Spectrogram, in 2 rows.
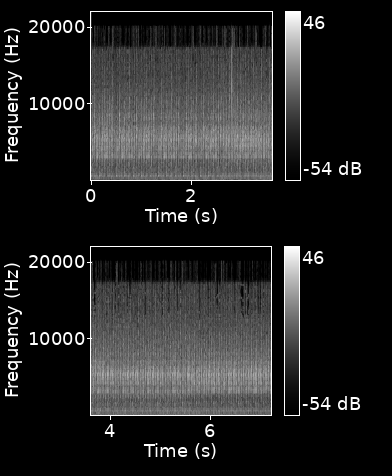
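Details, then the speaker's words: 2003 Volvo XC90 D5 diesel at idle, running on four cylinders: uneven lumpy idle with regular stumble about twice a second; disconnecting injector 4 changes nothing while others do, so injector 4 delivers no fuel. "Yeah, disconnecting injector 4 makes no difference at all to that idle problem. Whereas if I disconnect any of the others, the idle changes."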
